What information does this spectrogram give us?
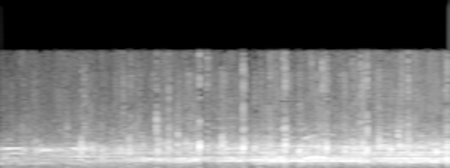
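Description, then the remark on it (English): A crowd applauds steadily, dense clapping holding an even volume throughout, with cheers and shouts mixed into the noise. “Clap for that.”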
